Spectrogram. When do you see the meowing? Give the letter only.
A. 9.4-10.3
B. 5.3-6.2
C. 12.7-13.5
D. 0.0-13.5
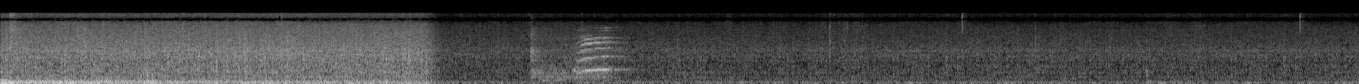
B.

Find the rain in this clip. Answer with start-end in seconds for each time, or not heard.
0.0-13.5.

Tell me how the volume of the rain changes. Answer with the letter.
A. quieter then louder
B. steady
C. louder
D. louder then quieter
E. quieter
E.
